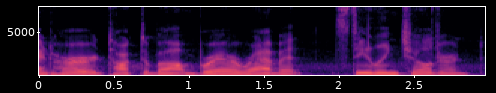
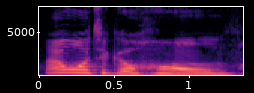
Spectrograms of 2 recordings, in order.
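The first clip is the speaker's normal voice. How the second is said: put-on high, slow, whimpering child voice; miserable little girl; 7 semitones higher, 6 dB louder than usual. A narrator's reading. Frightened girl begging to go home, high and miserable. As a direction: plead to go home, near tears. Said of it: "Ashley said miserably".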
